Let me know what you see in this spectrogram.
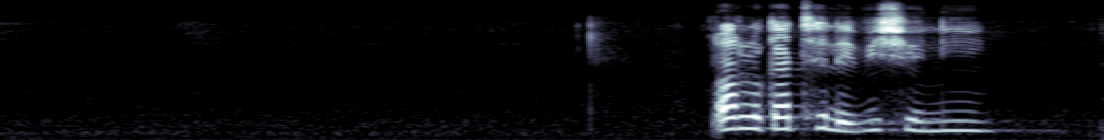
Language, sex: Northern Sotho, female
